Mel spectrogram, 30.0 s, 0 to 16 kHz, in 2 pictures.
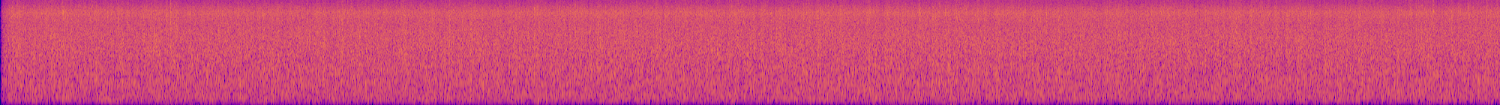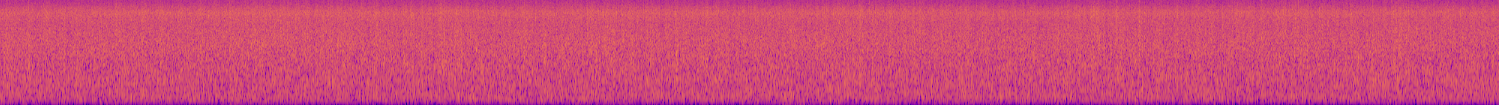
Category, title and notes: Soundscapes > Nature
WATRFall Urban creek 1m drop
Water cascading 1 metre over rocks in an urban concrete creek after a night of rain, moderate flow.
babbling, brook, cascade, creek, fall, flow, flowing, liquid, rocks, sfx, splash, stream, water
